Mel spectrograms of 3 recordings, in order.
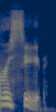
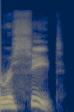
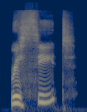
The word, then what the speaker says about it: receipt: And then you get the receipt. The receipt, the small paper that shows what you paid. Listen carefully. Receipt. The P is silent. You do not say the P.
